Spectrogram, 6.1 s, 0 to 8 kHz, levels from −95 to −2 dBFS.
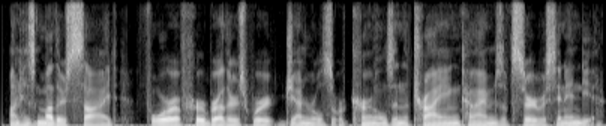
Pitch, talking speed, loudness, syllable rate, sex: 85 Hz, 200 wpm, -18 LUFS, 5.4 syllables/s, male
